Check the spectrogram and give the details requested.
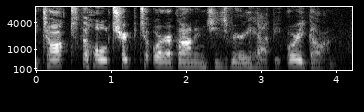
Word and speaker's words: Oregon: she's very happy origon I've always said Oregon I don't know why instead of oron and I thought Oran Oran and somebody told me it's Oregan well I why didn't they spell that that why is there o at the end hits me all confused like why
